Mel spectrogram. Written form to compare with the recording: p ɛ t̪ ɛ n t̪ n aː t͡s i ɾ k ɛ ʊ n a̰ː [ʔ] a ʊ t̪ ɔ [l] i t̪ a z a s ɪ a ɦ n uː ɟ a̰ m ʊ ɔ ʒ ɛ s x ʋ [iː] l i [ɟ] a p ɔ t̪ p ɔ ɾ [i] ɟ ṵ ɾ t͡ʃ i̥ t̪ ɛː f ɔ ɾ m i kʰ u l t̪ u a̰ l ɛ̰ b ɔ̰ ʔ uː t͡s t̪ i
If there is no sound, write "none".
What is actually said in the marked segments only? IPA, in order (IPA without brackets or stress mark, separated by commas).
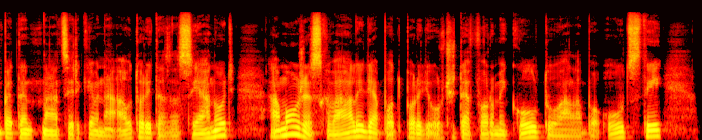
ʔ, ɾ, aː, ɟ, i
